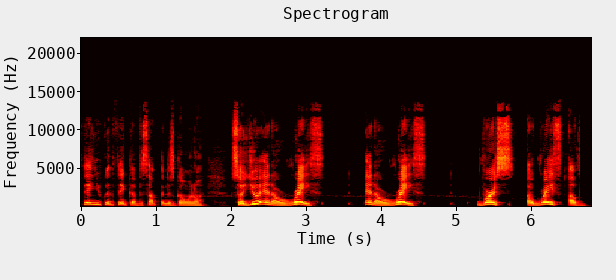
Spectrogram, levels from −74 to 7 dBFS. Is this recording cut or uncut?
cut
